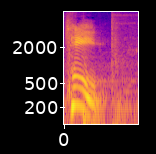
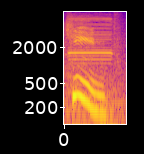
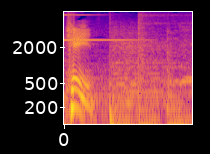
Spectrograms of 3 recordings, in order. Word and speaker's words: Kean: And by the way, our university is named after the Kean family, and it's pronounced Kean, not Keen, but Kean.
